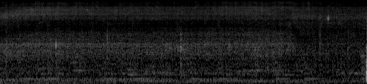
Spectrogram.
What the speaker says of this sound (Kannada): ನೋಡಿ, ಇವಾಗ ಮೊಟ್ಟೆ ಆ್ಯಡ್ ಮಾಡ್ತಿದ್ದೀನಿ 4ನ.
